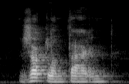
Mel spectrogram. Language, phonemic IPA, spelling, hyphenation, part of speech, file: Dutch, /ˈzɑk.lɑnˌtaːrn/, zaklantaarn, zak‧lan‧taarn, noun, Nl-zaklantaarn.ogg
- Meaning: flashlight, torch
